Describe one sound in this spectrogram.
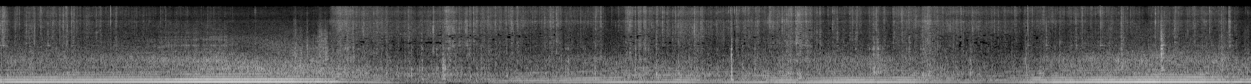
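An electric lawn mower hums steadily, its motor dipping and rising in pitch as it cuts.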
